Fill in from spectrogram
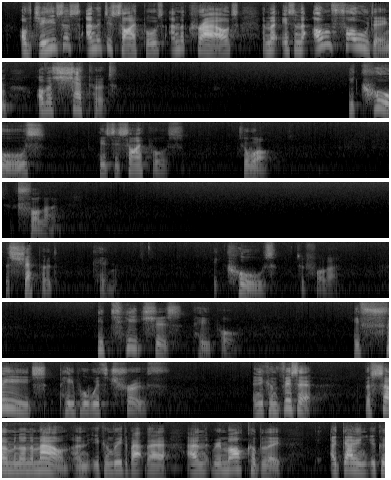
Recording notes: at King's Church, Cockermouth.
